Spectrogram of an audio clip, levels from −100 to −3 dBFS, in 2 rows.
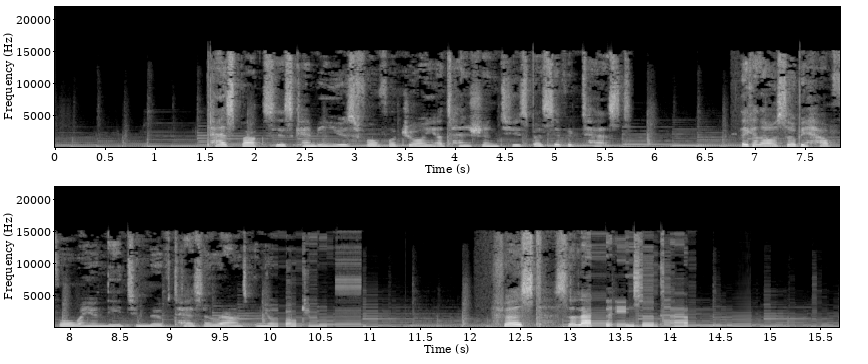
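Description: Audio likely arrived too seldom, so short buffers of about 10.7 ms were repeated in place of most of the real audio, from 10.04 to 11.35 s and again from 13.13 s to the end. The result is robotic sound from repeated short buffers: a rigid, metallic 93.8 Hz buzz.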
